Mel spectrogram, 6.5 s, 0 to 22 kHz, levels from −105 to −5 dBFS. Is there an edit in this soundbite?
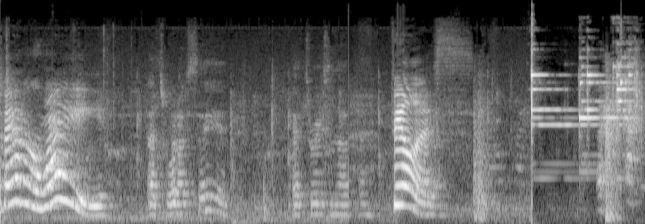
yes; 2 cuts; at 1.3 s, 3.5 s

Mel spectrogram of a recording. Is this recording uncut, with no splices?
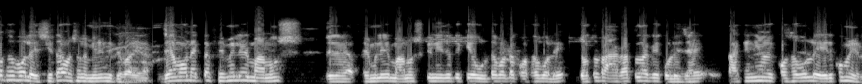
yes; 0 cuts

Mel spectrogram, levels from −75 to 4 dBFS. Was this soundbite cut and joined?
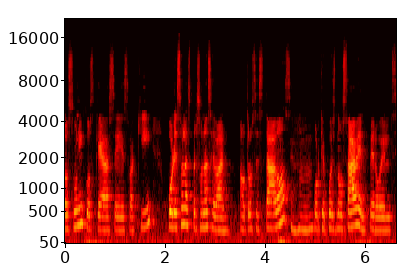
no; 0 cuts

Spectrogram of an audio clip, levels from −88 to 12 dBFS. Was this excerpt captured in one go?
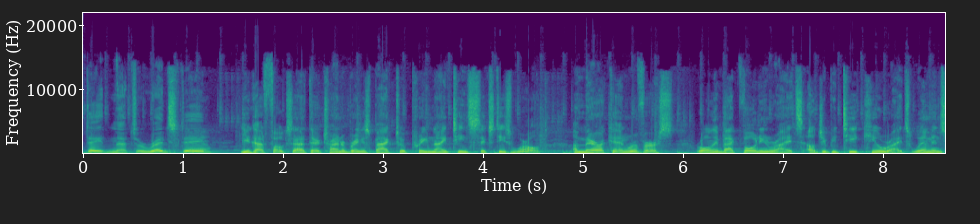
no; 1 cut; at 1.4 s

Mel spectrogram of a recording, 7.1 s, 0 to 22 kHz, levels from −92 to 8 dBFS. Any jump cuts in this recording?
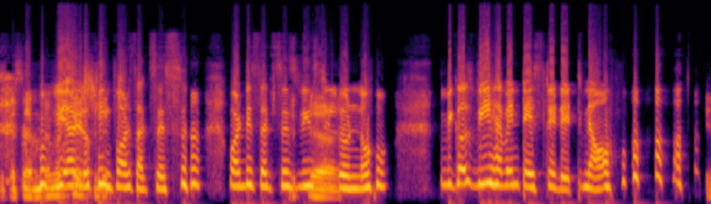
no; 0 cuts

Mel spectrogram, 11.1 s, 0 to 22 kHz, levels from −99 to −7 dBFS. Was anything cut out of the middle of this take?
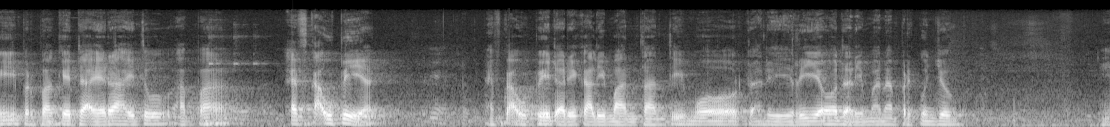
no; 0 cuts

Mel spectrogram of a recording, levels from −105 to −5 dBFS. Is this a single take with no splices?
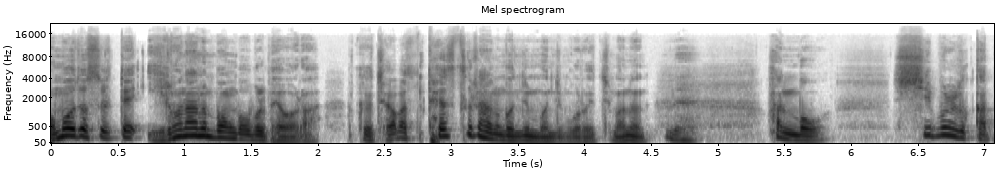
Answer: no; 1 cut; at 2.2 s

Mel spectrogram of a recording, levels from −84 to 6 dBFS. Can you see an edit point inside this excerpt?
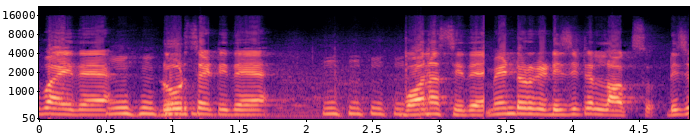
yes; 1 cut; at 3.3 s

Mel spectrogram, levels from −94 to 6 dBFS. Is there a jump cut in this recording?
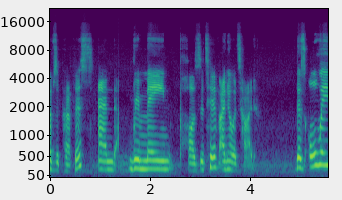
yes; 1 cut; at 1.3 s

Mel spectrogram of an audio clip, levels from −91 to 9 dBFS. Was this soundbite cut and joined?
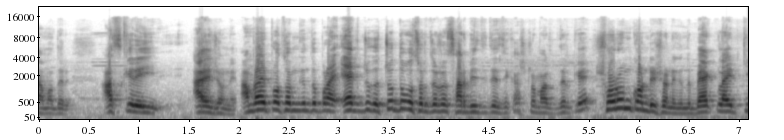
yes; 2 cuts; at 1.9 s, 5.6 s

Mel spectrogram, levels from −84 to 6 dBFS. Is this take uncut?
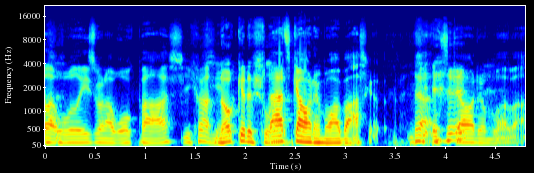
yes; 0 cuts

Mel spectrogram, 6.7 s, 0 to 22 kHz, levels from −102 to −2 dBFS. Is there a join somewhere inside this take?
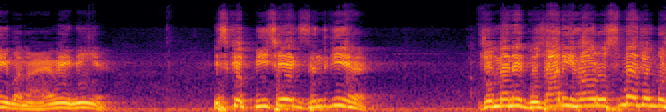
no; 0 cuts

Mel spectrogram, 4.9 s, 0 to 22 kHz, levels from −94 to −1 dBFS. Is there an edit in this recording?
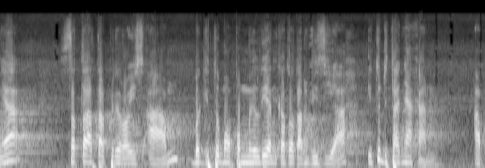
no; 0 cuts

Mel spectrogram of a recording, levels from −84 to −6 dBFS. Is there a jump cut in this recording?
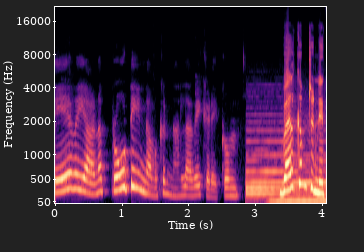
yes; 1 cut; at 2.8 s

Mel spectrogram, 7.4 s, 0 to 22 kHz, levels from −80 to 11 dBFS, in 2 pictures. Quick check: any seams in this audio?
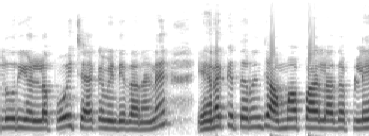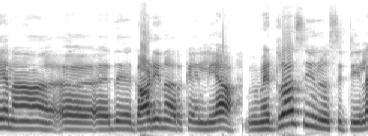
yes; 1 cut; at 6.1 s

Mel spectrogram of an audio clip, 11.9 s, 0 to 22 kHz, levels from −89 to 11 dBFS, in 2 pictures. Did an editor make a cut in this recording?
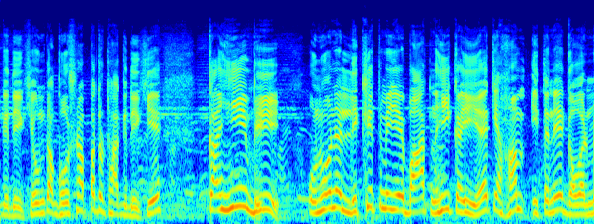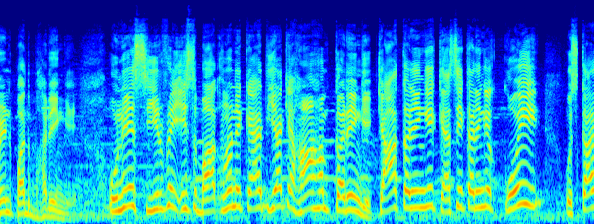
no; 0 cuts

